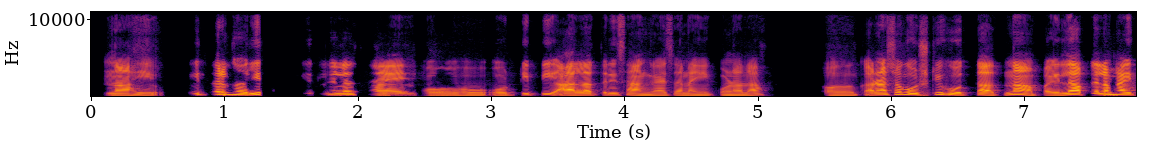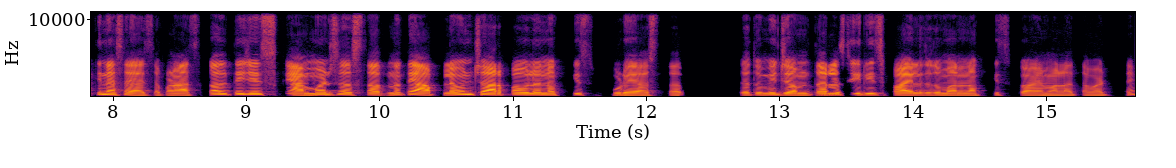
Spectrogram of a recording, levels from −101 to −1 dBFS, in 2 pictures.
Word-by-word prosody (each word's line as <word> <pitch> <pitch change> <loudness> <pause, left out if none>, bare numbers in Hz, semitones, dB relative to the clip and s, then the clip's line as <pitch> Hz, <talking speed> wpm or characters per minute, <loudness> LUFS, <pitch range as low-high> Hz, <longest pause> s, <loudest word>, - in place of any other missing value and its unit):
नाही. 150 0 0 0.3
मी 190 - -4
तर 210 0 +5
घरी 190 -2 +2
सांगितलेलंच 185 -3 -4
आहे 150 -2 +1
हो, 150 -2 -17 0.2
हो. 125 -2 -5
ओ-टी-पी 170 +5 -5
आला 145 +2 +4
तरी 160 +1 -5
सांगायचा 135 -2 -2
नाही 130 -2 -2
कोणाला 130 +3 -3 0.5
अ, 130 -1 -4
कारण - - +2
अशा 175 +5 +2
गोष्टी 200 +1 -1
होतात 165 -4 +3
ना 195 -1 +6
पहिलं 150 +6 +4
आपल्याला 185 +1 +6
माहिती 180 +2 +3
नसायचं. 155 -8 +1
पण 145 +3 -7
आजकाल 150 +5 0
ते 190 - +1
जे 195 0 +3
स्कॅमर्स 175 -2 +1
असतात 170 -2 0
ना, 165 - -2
ते - - +2
आपल्याहून 165 +4 +3
चार 175 -3 +6
पावलं 170 -1 +2
नक्कीच 165 +2 -5 0.2
पुढे 155 -2 0
असतात. 135 -2 -4 0.4
जर 155 - -4
तुम्ही 165 0 -2
जमतारा 165 +1 +1
सीरीज 165 -2 -4
पाहिलं 150 -1 +3
तर 150 - -4
तुम्हाला 150 -1 -1
नक्कीच 145 +1 -11
कळेल 140 -1 -2
मला 135 -1 -2
आता 135 +1 -8
वाटतंय. 135 +6 -8
160 Hz, 190 wpm, -25 LUFS, 145-175 Hz, 0.5 s, ना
